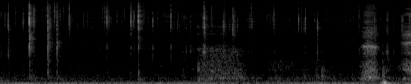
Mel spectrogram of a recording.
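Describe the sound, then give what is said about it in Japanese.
A velcro strap on a wrist restraint is ripped open with a rough, crackling tear as the restraint is taken off, surrounded by soft rustling and handling noises, with no one talking. “反対側にマジックテープがあった。”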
